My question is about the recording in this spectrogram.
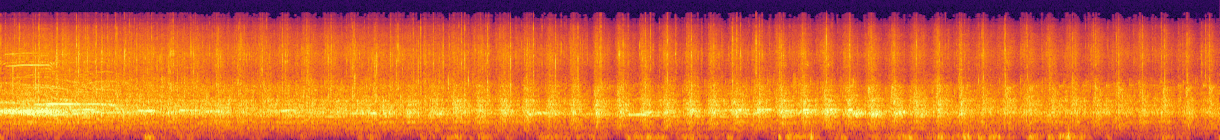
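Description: Audience applauding steadily, with some cheering voices in the crowd near the start.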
